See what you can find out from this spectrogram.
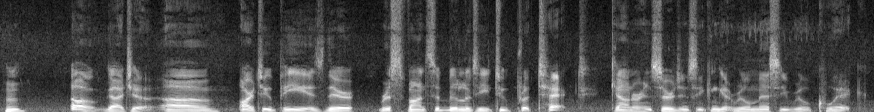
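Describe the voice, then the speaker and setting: An actor playing a middle-aged, war-weary former peacekeeper, speaking plainly with military jargon and dry humor, in a game cutscene. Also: male voice, mid-range voice, unhurried, natural voice. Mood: reflective. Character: war-weary male ex-peacekeeper telling his story. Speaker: interviewee. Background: music.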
